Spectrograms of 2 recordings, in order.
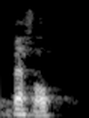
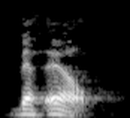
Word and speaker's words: Bethel: And what I was reading said, when you pronounce it, it's not, we would normally say it's Bethel. It's Bethel. Both syllables should be highly accented.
